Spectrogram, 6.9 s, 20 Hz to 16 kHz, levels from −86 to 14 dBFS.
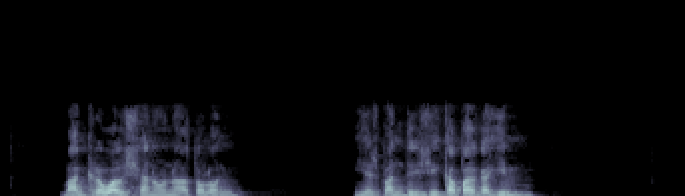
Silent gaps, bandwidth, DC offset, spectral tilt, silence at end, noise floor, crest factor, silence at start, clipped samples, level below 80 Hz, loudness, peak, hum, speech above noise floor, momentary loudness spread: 2.94-3.52 s; 7.6 kHz; under 0.1%; -7.5 dB/octave; 1.55 s; -74 dBFS; 20 dB; 0.65 s; under 0.1%; -64 dBFS; -20 LUFS; -2 dBFS; none; 55 dB; 13 LU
